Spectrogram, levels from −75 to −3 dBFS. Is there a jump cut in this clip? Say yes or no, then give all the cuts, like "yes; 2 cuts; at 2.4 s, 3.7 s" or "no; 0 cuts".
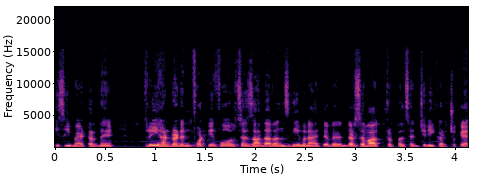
no; 0 cuts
